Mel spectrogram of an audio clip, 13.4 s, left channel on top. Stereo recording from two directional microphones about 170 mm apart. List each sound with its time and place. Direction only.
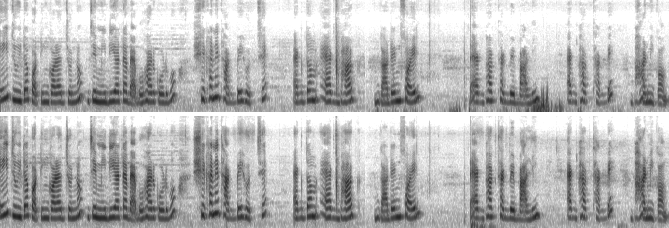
0.0 s a woman's voice: centre (ahead or behind); by 7.1 s 20° right (ahead or behind)
7.6 s a woman's voice: centre (ahead or behind)
9.4 s a woman's voice: 5° left (ahead or behind)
